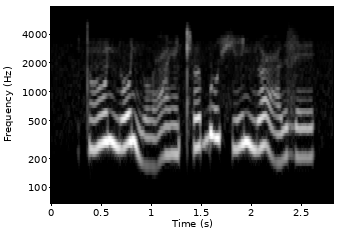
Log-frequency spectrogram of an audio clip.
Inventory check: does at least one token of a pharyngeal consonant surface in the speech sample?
yes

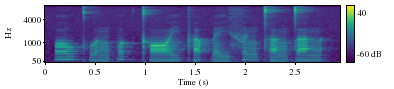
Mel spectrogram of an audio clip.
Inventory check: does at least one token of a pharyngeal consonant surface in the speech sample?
no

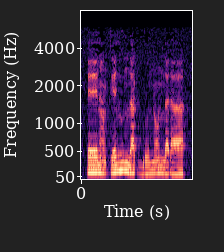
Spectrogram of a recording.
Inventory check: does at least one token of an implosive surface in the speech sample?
no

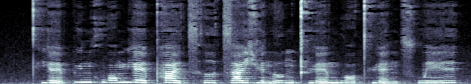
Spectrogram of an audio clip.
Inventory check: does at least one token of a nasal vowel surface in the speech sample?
no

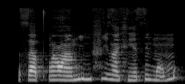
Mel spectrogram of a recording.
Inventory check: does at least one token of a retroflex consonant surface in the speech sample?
no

